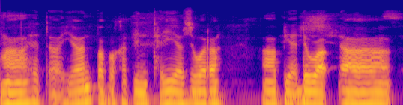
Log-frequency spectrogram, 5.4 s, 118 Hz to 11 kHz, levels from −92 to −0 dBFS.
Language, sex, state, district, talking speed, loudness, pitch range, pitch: Mizo, male, Mizoram, Aizawl, 165 wpm, -18 LUFS, 105-110 Hz, 105 Hz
